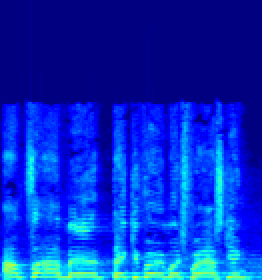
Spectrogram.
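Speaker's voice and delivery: high, loud, mock polite; hammed-up polite suspect; suspect replying. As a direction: answer with exaggerated politeness.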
